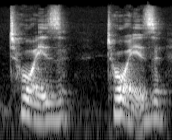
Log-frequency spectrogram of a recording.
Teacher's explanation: many times that S has turned into a Z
